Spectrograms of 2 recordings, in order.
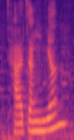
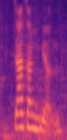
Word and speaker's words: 짜장면: So there's two ways of pronouncing it. Hmm? The first one is 자장면. And then the second way is 짜장면.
